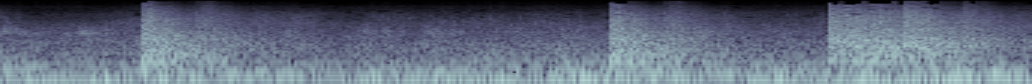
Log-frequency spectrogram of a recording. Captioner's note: loud bangs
